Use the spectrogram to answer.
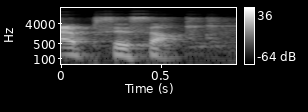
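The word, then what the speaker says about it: abscissa: बोल दिया जाता है एब्सिसा। क्या बोलते हैं हम इसको? एब्सिसा। यहाँ पे अगर लिखूं तो एक्स एक्सिस को हम बोलते हैं एब सी सा।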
